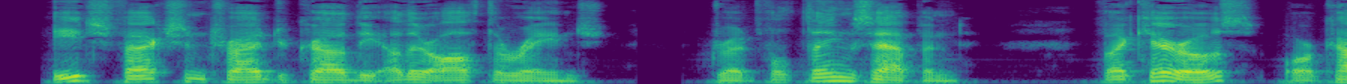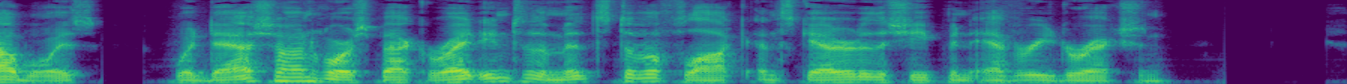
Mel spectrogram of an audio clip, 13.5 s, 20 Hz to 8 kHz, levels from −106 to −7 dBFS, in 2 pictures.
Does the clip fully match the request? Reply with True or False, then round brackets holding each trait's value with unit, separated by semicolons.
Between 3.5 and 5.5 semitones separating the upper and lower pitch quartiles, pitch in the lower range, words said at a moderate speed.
True (5.0 semitones; 95 Hz; 150 wpm)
